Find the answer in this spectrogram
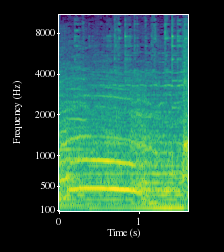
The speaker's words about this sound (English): I'm hearing it now. That singing sounds like a ghost.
